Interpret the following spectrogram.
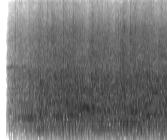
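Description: Audience applauding, fading in over the first half second, with a few voices faintly audible in it.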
